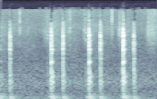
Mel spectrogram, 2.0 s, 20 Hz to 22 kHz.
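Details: BMW E36 rear suspension, recently rebuilt (bearings, bushes, arms), bolts tight, car rocked by hand: dull low clunks about every half second from adjustable camber/lower control arm inner joint; owner suspects that joint, unconfirmed.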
